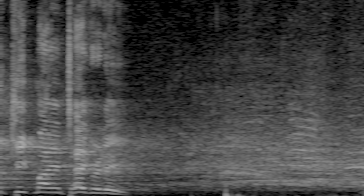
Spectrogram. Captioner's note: crowd chatter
